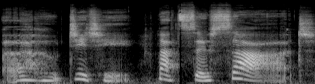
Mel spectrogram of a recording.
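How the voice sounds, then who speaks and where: This woman uses a put-on character voice at a medium pitch. The voice is raspy. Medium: read story.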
